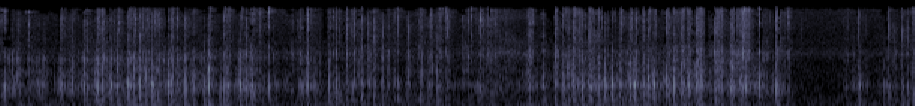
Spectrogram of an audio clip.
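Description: Long black artificial nails scratch and strum across the black plastic bristles of a handheld Revlon paddle hairbrush with a white and silver plastic body. The result is a dense, crinkly run of rapid dry clicks and scrapes with a mid-pitched bristly tone, in two busy bursts separated by a softer stretch. It drops off sharply near the end before a few more light scratches.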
